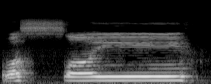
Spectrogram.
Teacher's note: والصیف، والسیف سین نہیں پڑھنا، صاد. والصیف یا لین ہے، آپ نے نرمی سے ادا کرنا ہے یا کو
